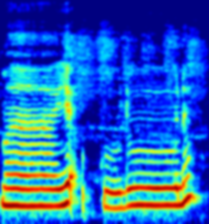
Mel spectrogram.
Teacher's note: अब यहाँ देखिए हमज़ा के ऊपर जज़म है, जब भी हमज़ा के ऊपर जज़म आ जाती है तो वहाँ पर झटका दे के पढ़ा जाता है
